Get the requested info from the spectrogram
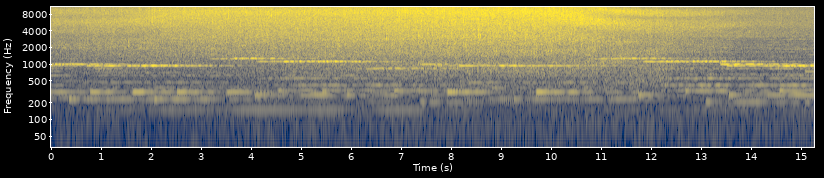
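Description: Soft background music of held, slowly changing notes over the steady splash of water falling in a fountain basin; the splashing grows louder in the middle and fades again toward the end.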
